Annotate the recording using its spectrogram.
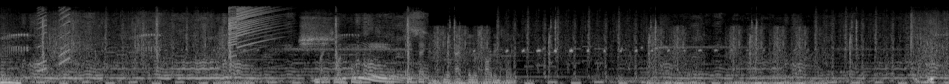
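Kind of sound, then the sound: insect, wasp buzzing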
